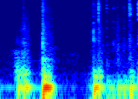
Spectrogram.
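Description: A few separate keystrokes on a computer keyboard, with a short pause in the middle.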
